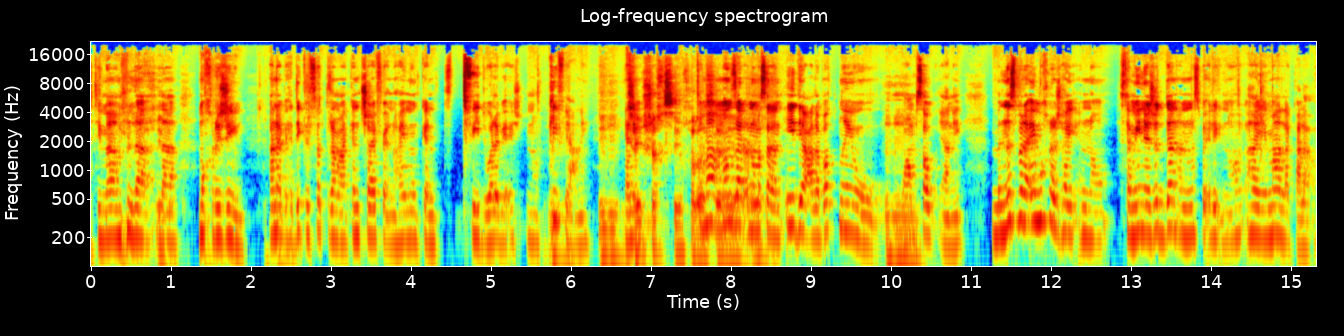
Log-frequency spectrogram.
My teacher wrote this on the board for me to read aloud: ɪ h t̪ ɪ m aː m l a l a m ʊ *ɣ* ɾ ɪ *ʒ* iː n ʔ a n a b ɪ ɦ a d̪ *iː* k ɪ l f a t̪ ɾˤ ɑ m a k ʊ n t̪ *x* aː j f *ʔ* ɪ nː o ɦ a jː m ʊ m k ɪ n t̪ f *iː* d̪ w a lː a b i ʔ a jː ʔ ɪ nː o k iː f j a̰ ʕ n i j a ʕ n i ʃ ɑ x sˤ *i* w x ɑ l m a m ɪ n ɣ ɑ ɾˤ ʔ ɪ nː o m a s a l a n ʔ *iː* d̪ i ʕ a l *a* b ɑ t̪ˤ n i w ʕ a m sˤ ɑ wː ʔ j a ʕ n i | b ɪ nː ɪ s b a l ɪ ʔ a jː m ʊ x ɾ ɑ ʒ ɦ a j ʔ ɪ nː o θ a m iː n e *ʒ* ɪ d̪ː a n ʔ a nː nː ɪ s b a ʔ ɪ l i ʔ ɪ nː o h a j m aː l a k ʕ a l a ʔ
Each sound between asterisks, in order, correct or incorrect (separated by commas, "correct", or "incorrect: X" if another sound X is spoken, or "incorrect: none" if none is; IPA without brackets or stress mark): incorrect: x, correct, correct, incorrect: ʃ, correct, correct, correct, correct, correct, correct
